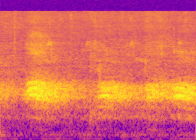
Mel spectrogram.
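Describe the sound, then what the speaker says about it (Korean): Crows caw along a mountain forest trail, three or four harsh calls repeating in a steady rhythm, moderately loud and near, with no talk over them. "까마귀 소리가 굉장히 많이 들렸어요."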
